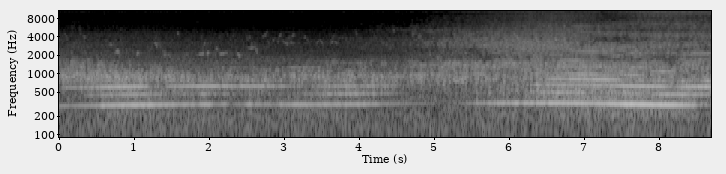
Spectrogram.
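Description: An E-Flite Night Timber X RC airplane flying at full throttle, its electric motor whining in a steady sustained tone that drifts in pitch, dips slightly midway, then swells louder as it passes nearer.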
